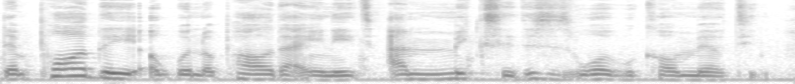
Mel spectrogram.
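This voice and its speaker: This man speaks with a Nigerian accent at a fairly high pitch. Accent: Nigerian (Yoruba) English. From Nigeria, Yoruba. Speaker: cooking channel host. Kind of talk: cooking tutorial. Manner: casual, with hesitations.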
